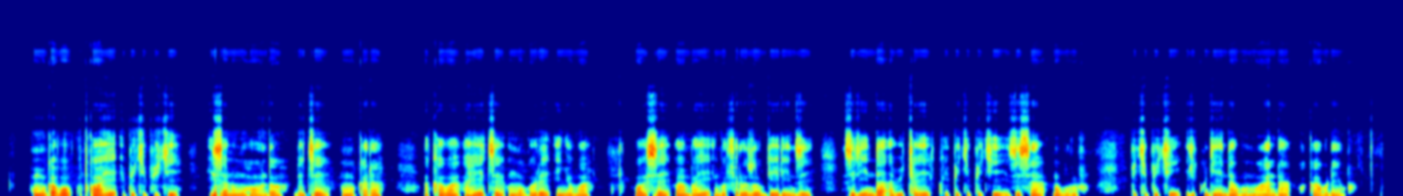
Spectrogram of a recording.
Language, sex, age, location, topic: Kinyarwanda, male, 25-35, Huye, government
